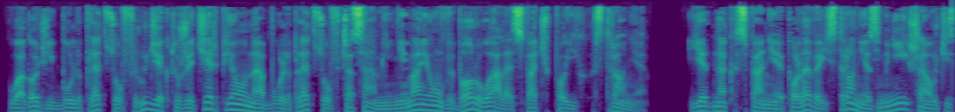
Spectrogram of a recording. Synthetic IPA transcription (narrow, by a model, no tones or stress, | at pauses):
waɡɔd͡ʑibulplɛt̪suflud͡ʑɛkt̪uʐɘt͡ɕɛɾpʲjɔ̃w̃nabulplɛt̪suft͡ʂasamʲiɲɛmajɔ̃w̃vɘbɔɾualɛspat͡ɕpɔixst̪ɾɔɲɛ̰ | jɛd̪nakspaɲɛpɔlɛvɛjst̪ɾɔɲɛzmɲejʂaɔwt͡ɕi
